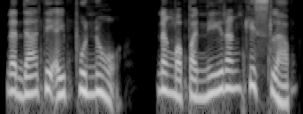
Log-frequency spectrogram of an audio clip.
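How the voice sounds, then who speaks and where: A woman's voice: medium pitch, moderate pace, dark tone, no room sound, studio quality. A woman storyteller reading a scripted, dramatic first-person narration.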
